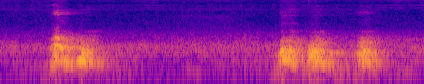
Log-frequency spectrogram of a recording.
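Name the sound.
dog barking inside the house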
